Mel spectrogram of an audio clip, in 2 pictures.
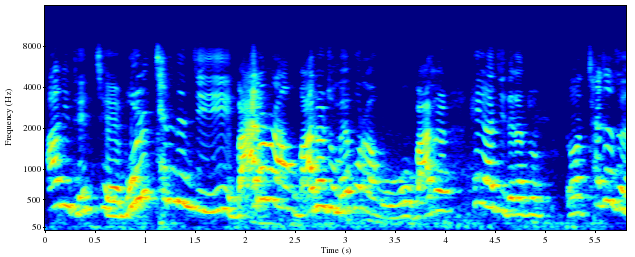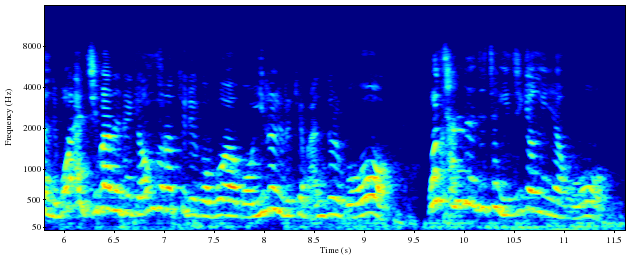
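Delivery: loud exasperated scolding; exasperated wife scolding her husband; curt nagging. Retold or imitated. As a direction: scold him loudly, fed up with the mess. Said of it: "퉁명스럽게 할아버지한테 그렇게 말을 했".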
